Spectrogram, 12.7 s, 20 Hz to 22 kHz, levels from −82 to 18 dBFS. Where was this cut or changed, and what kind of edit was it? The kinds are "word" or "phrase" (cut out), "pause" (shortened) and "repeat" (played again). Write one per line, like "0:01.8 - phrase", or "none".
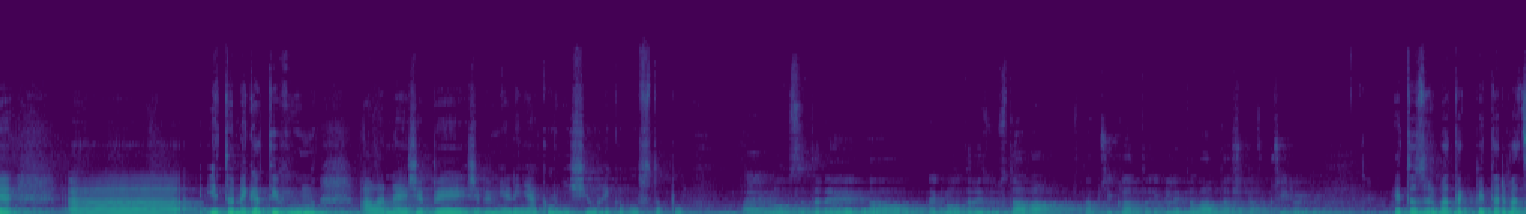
0:01.7 - word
